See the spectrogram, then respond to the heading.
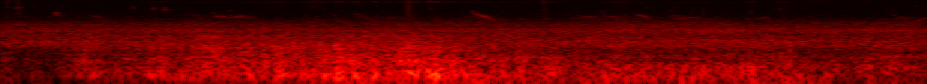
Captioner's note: distant traffic noise, thunder and skylark singing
